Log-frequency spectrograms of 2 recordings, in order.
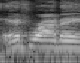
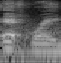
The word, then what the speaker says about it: ESP Ra.De.: And I used to pronounce that game S.R.A. and loved it to death until I learned it was pronounced S-Raid years later.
